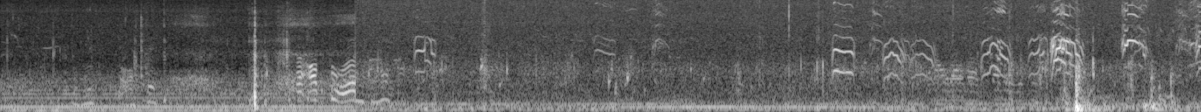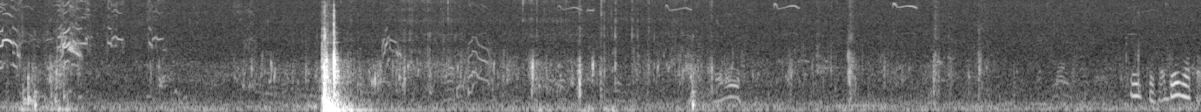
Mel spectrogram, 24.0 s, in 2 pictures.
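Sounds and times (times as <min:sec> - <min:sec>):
birds calling: 0:00.0 - 0:24.0
faint low rumble: 0:00.0 - 0:24.0
loud thump: 0:15.2 - 0:15.8.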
